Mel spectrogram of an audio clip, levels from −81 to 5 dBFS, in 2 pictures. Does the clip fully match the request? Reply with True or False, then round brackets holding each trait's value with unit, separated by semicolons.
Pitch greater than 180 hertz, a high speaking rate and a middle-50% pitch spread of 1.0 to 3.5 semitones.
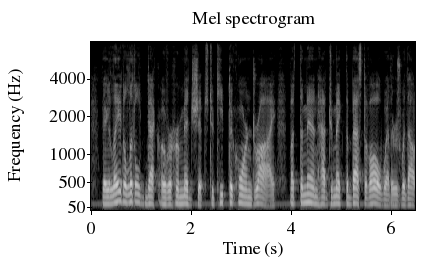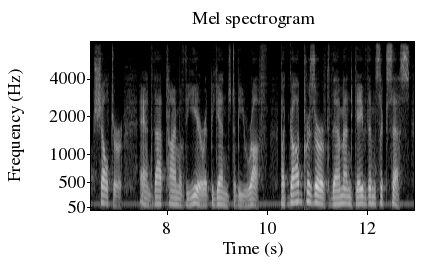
False (125 Hz; 215 wpm; 2.6 semitones)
